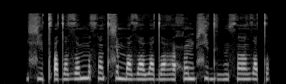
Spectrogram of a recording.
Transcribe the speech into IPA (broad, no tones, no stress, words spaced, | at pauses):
ɕi tʼudˤʉzˤʉmɨsˤ ũtˤɕɐm ɐzˤiðˤɐ dˤaɦɐħõbɕi dʱʉsãzˤɐtˤ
